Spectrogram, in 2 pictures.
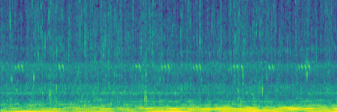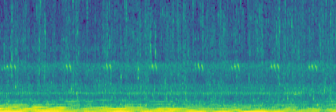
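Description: A water fountain trickles and splashes steadily in a calm outdoor setting, a soft, continuous flow with gentle fluctuations and a low, humming undertone throughout.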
